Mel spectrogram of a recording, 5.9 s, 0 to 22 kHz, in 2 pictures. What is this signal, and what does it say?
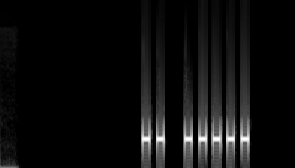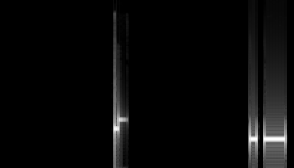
Morse code, heard as a keyed tone, about 17 wpm, 700 Hz. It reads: I5 A
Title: Single-Letter Single-Number 17wpm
